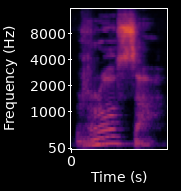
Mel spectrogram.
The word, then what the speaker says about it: rosa: But a single R makes the ruled sound at the beginning of a word like rosa which means rose or after the letter l n or s.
